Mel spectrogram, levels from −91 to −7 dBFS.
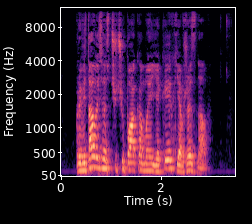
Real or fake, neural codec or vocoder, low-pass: real; none; 10.8 kHz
